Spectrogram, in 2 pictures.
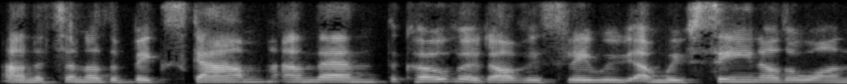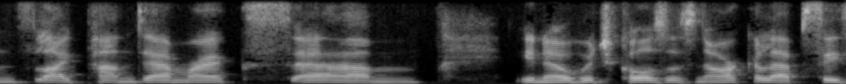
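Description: In a very clean recording with a silent background, a woman with an Irish accent speaks at medium pitch in a monotone, flat intonation. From Ireland. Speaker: journalist. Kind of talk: interview.

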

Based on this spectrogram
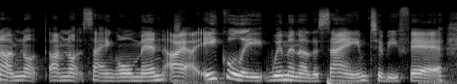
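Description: A woman with an Australian accent talks at a fairly slow pace, her medium pitch held to a fairly even intonation. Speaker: political commentator. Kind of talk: interview. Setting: video call.

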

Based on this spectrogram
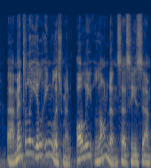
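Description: A man talks at a very fast pace with a somewhat breathy voice. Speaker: political commentary podcast co-host. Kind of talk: casual chat. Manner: halting.

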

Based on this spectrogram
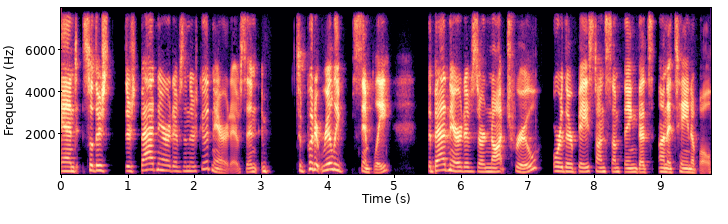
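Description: A woman with an unremarkable speaking voice talks at a fairly quick pace. Her pitch is medium and her intonation lively. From Canada. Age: 40s. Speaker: YouTuber. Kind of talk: casual interview.

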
